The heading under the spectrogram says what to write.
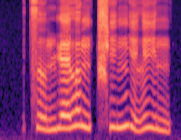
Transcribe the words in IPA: t͡s ɹ̩˨˩ n̪ ɥ ɛ˧˥ l ɤ˥˩ ŋ t͡ɕʰ i˧˥ ŋ i˨˩ l i˥˩ n

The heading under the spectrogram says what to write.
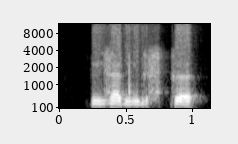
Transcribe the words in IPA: n z a d ŋ ɡ ɐ s k ɐ

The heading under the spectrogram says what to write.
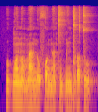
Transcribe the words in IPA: u˧ ɡ͡b ɔ̃˧ n ɔ̃˨ m ã˧ n o˧ f ɔ˨ n ã˨ t ĩ˨ k͡p ĩ˧ ɡ u˧ ɾ ɔ˦ t u˦˨

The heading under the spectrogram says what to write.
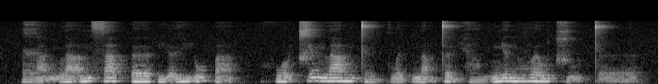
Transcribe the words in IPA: ɣ a˧˩ ŋ l a̰˧˥ n s a˦˥ t̚ ʔ əː˧ ʔ ḭ˧˨ ə̯ ɣ ḭ˧˥ w ɓ a˨˩ t̚ | h w o̰˧˨ t͡ɕ ə˧ n l a˧ m t̪ ə̤˨˩ j k w ə˨˩ t̚ n a̰˧˨ m t̪ ə̰˧˨ j h a̤˨˩ m ɲ ə˧ n v ə˧ w t͡ɕ u˧˩ t̪ əː˧˩˨

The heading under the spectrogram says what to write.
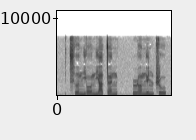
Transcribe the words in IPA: t͡sʰ ɹ̩˦ n̪ j o˨˦ ʊ̯ n̪ j ä˦ t̪ ə˦ n | ɻ ɤ˥˨ n̪ y˥˨ n ʈ͡ʂ u˥˨

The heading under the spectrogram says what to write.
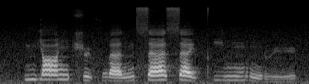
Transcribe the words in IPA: m j ɑ˦ ŋ ʂ ɻ̩˨ f w a˨˦ n s ä˦ s a˥˨ ɪ̯ pʰ i˦ n m ʊ˥˨ ŋ ɻ ɻ̩˨˦

